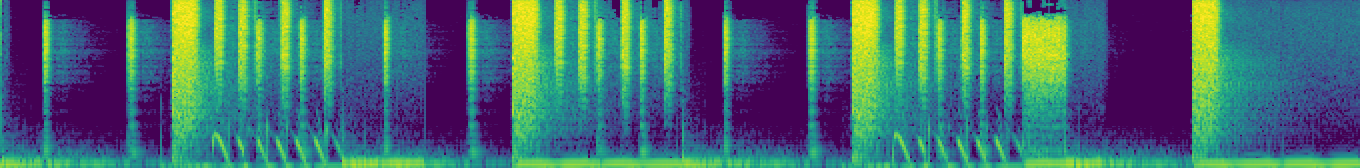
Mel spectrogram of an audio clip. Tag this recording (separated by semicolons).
glitch-hop; loop; monome; rhythm; undanceable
